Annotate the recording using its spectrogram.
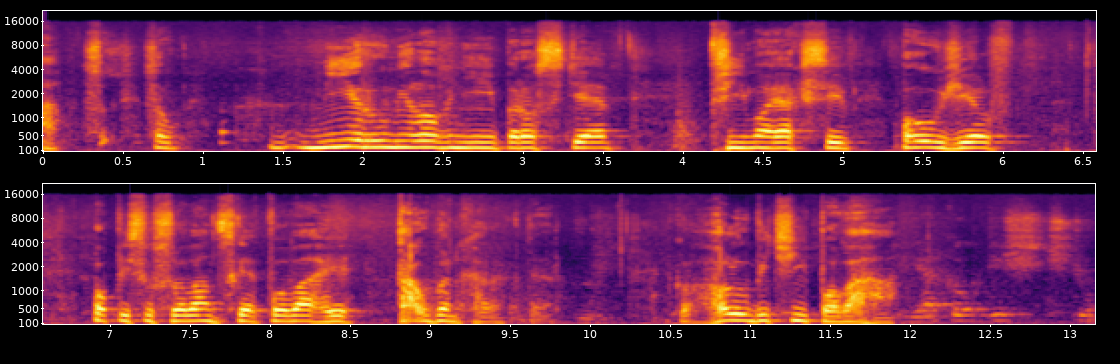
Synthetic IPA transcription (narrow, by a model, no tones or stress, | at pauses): ʔasoso̞w | miːɾumɪlo̞vɲiːpɾo̞scɛpr̝̥iːmo̞jaksɪpo̞uʒɪlf | po̞pɪsuslo̞vanskɛːpovaɦɪt̪a̰wɡnxaɾakt̪ɛɾ | jakoɦolubɪt͡ʃiːpo̞va̰ɦa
